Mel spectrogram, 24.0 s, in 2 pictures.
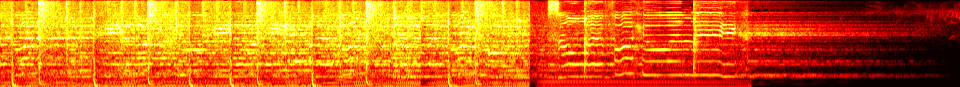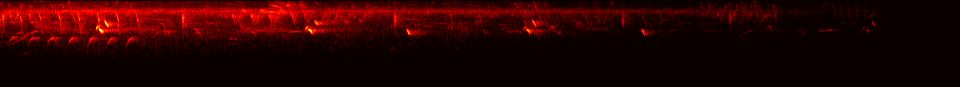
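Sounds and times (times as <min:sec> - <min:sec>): birds chirping: 0:11.5 - 0:22.4.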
